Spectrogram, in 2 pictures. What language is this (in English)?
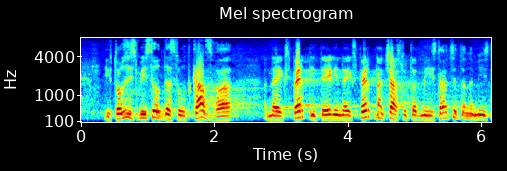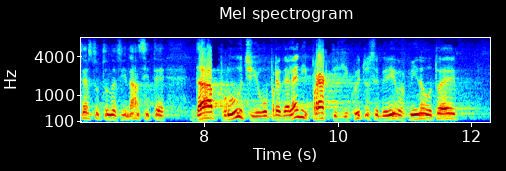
Bulgarian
